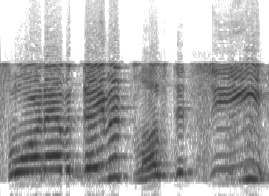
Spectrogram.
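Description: An actor playing a cranky, easily flustered judge in a stage radio comedy, querulous, blustering and impatient. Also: male voice, very high voice, takes it slowly, gravelly, exaggerated voice. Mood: irritable. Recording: dull lo-fi live stage recording, faint noise.

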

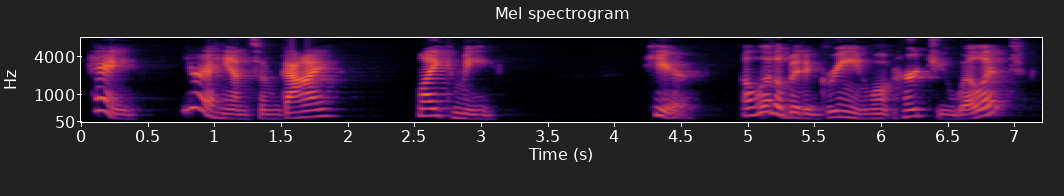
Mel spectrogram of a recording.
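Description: Woman as a jolly, animated night janitor. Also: mid-range voice, takes it slowly, pauses often, exaggerated voice. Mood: warm, playful. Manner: chatty, exclamatory, jovial. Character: friendly, jolly male night janitor, chatty and playful.

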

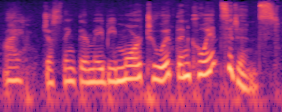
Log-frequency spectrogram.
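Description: An actress playing an earnest, anxious wife with a hesitant, expressive manner in a radio drama. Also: female voice, medium pitch, normal speed, breathy edge, no echo, close to an everyday voice.

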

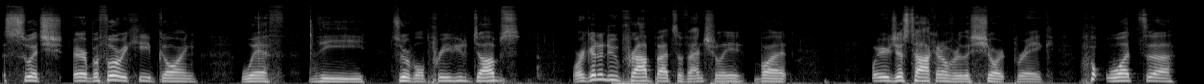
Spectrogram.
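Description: A man's voice: on the high side, measured pace, a little mellow, clean tone, dry recording. A young man co-hosting a sports radio show, bantering casually into a close studio mic.

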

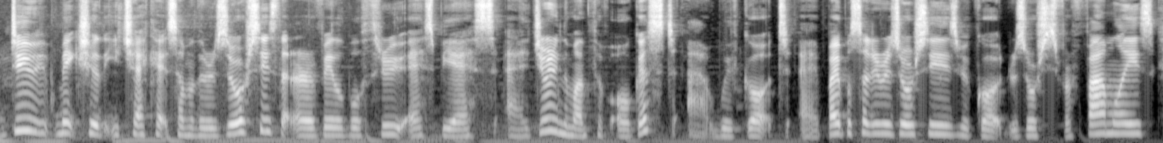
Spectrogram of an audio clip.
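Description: A woman hosting a conversational podcast discussion. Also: on the low side. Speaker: podcast host.

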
